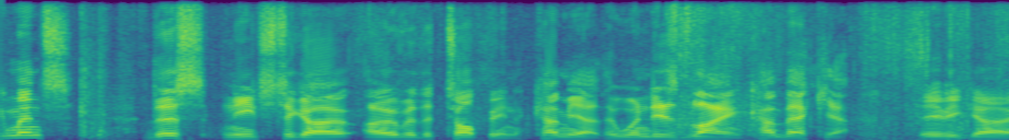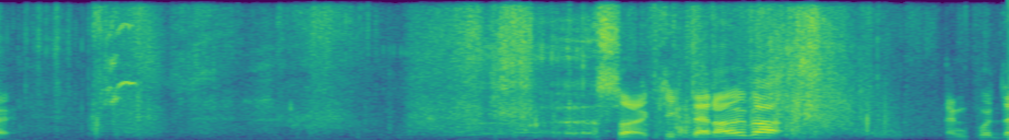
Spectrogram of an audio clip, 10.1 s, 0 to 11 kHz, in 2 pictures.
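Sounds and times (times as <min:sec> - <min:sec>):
heavy canvas rustling: 0:03.2 - 0:09.8.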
